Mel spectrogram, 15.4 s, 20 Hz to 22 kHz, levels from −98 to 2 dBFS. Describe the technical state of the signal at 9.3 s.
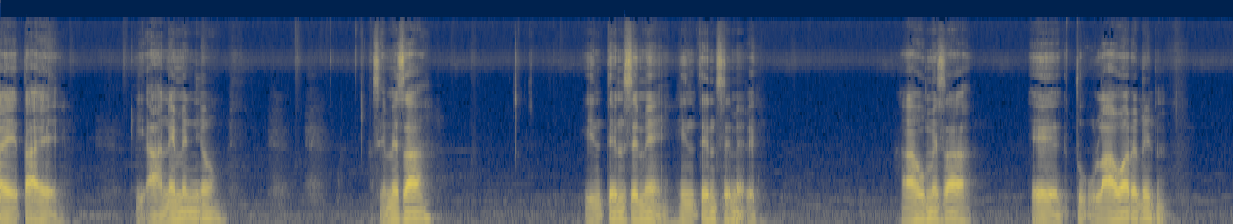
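At 9.3 s the signal is inside a burst of AAC frame loss with concealment, running from 9.03 to 9.36 s. About 150 ms of audio is missing, scattered over roughly 300 ms in gaps of up to about 70 ms. The decoder patches each gap by reusing the last good spectrum, which gives brief smeared, noisy, phasey patches. On a spectrogram these show as blurred, harmonically flattened blocks. The waveform shows irregular envelope patches.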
